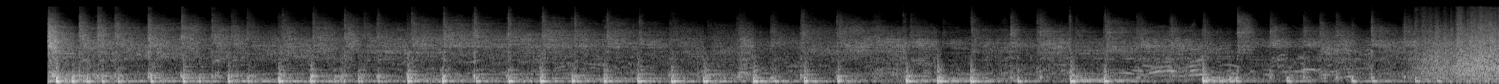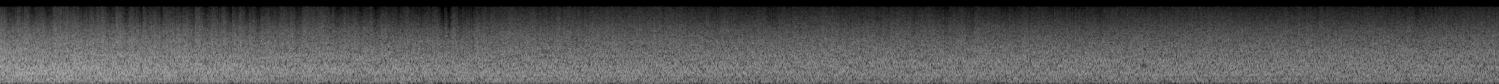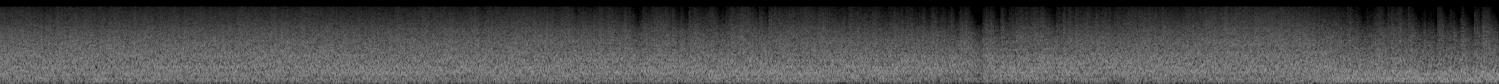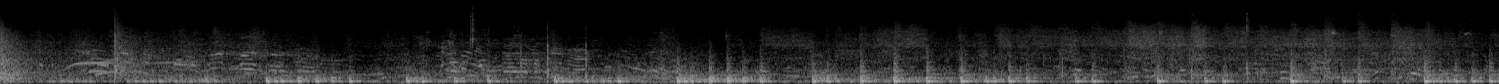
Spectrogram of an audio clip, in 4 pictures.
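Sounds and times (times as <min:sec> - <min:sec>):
firecrackers crackling: 0:00.5 - 0:59.9.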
